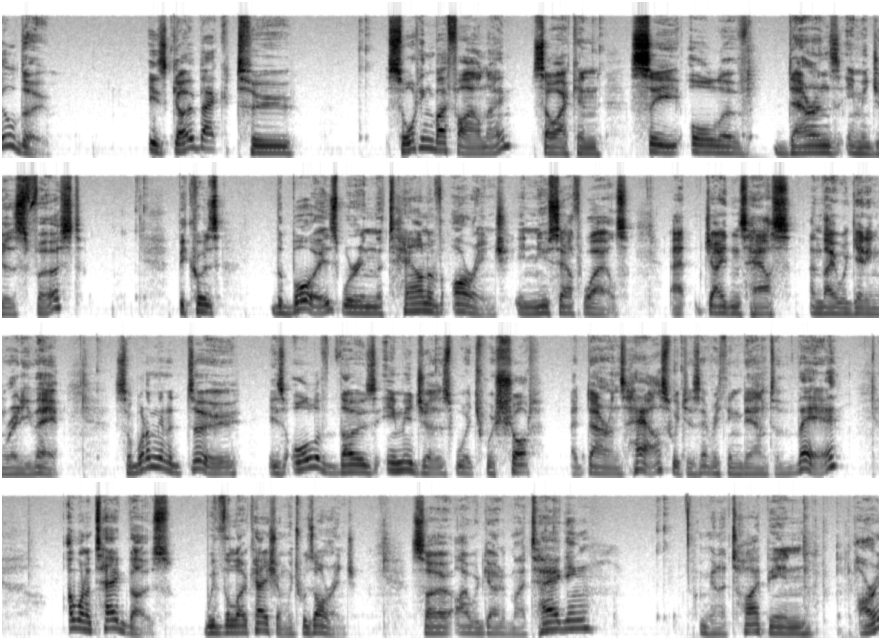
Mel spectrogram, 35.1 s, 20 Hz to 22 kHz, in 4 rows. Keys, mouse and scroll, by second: 1.6 click, 3.6 click, 5.9 click, 7.4 g, 10.2 click, 18.5-22.1 drag, 24.3 shift+click, 31.8 click, 32.9 click, 33.6-35.0 typing.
